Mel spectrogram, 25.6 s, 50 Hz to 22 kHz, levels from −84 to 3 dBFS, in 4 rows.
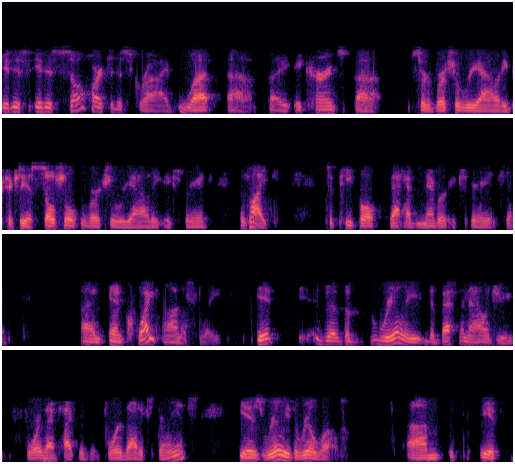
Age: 50-69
